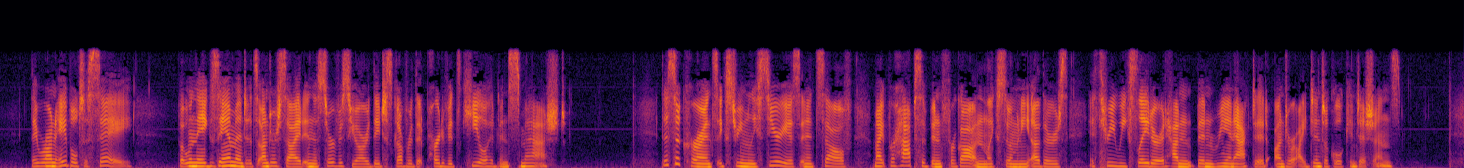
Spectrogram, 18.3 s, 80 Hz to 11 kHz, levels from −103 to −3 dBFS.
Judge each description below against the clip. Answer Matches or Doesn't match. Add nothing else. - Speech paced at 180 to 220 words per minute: Doesn't match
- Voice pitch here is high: Matches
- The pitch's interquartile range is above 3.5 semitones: Doesn't match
